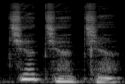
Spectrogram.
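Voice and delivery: intrigued surprise. Acted. Clerks react to scandalous gossip.

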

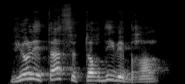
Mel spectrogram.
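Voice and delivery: usual speaking voice

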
